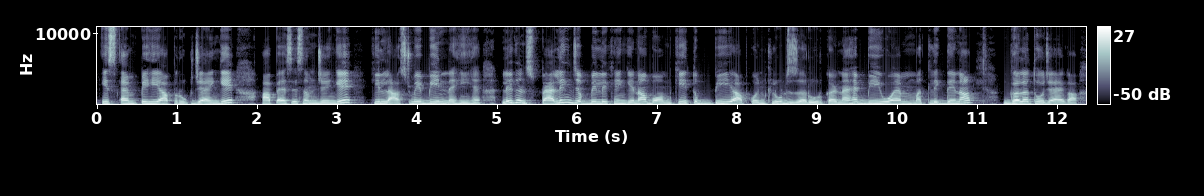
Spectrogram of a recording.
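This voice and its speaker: A woman's voice: on the high side, darkish tone. A woman teaching English pronunciation, explaining patiently, repeating each word and answering her own questions. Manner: patient, repeats words and asks questions then answers them. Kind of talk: explaining lesson.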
